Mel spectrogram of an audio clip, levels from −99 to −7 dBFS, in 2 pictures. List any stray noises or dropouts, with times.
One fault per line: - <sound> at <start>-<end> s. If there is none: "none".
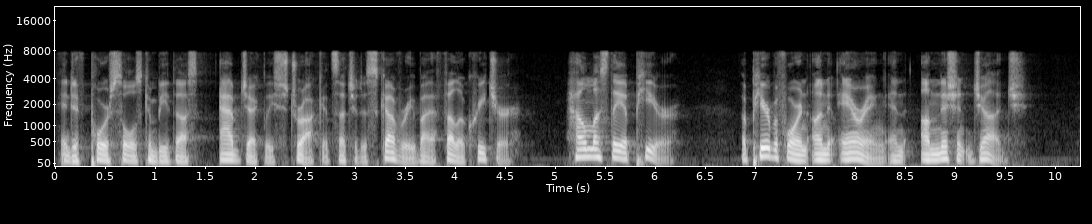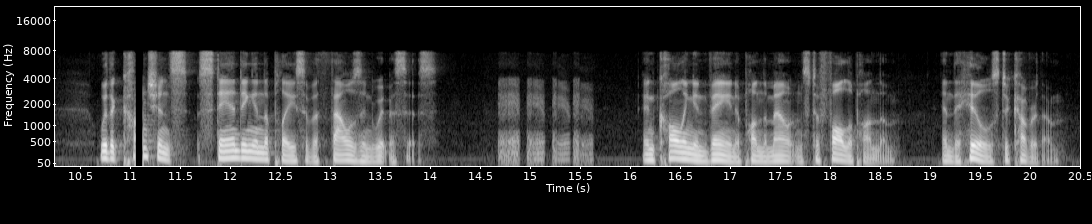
- dropout at 11.0-11.1 s
- laugh at 14.7-15.6 s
